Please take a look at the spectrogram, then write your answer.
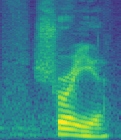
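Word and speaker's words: Surya: In Jyotish, Vedic Jyotish, Shurya, is going to be how you pronounce the sun.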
